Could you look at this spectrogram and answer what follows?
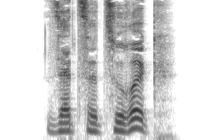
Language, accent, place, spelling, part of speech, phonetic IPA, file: German, Germany, Berlin, setze zurück, verb, [ˌzɛt͡sə t͡suˈʁʏk], De-setze zurück.ogg
- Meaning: inflection of zurücksetzen: 1. first-person singular present 2. first/third-person singular subjunctive I 3. singular imperative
